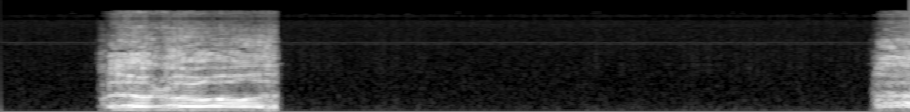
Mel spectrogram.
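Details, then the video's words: A walrus gives one short, wavering grunt-like bellow with clear low tones, followed by a few seconds of silence and the start of another call. "Walrus sounds"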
